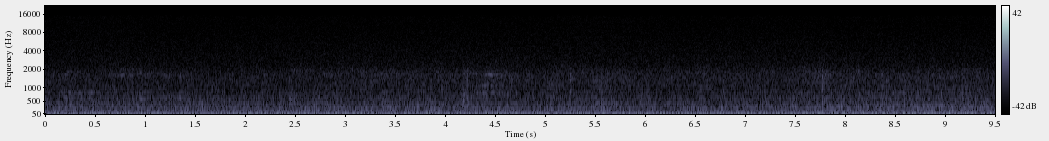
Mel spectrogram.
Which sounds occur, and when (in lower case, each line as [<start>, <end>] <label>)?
[0.00, 9.50] mechanisms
